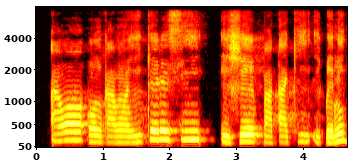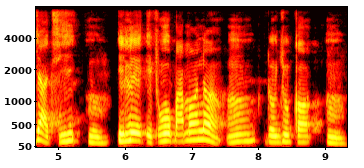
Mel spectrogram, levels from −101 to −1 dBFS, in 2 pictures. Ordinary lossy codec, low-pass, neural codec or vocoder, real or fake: none; 7.2 kHz; codec, 16 kHz, 4 kbps, FreqCodec, larger model; fake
